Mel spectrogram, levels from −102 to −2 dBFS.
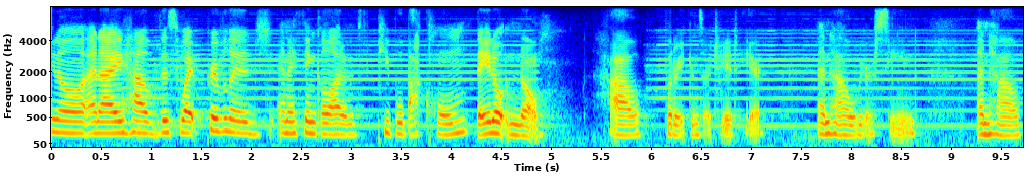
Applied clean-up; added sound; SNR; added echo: none; Bowed string instrument; 20 dB; none.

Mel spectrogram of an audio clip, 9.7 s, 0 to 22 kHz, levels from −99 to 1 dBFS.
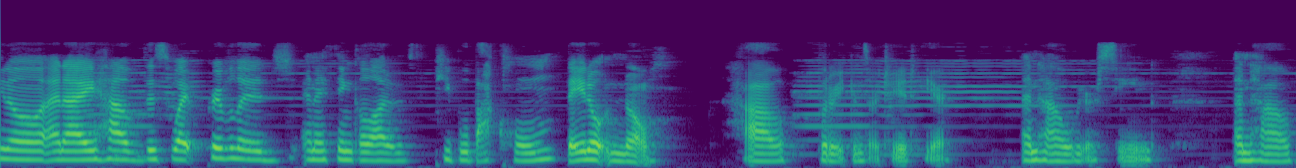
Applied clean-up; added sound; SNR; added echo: classical method log-MMSE.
